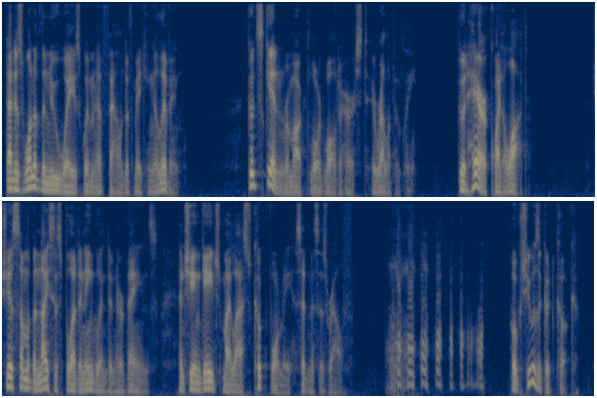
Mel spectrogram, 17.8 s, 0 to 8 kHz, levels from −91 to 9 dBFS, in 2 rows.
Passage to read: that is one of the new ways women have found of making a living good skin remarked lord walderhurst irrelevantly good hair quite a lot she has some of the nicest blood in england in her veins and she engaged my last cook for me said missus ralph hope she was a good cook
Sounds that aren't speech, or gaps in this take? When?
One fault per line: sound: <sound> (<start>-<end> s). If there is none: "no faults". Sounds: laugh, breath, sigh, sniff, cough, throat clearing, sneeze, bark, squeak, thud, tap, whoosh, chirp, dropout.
sound: laugh (14.6-16.2 s)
